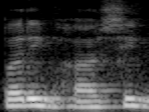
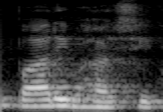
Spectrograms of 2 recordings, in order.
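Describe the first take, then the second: First: परिभाषिक with short a on the first syllable, paribhaashik; wrong form said. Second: पारिभाषिक with long aa on the first syllable, paaribhaashik; correct form said. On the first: (गलत रूप: परिभाषिक, पहले अक्षर पर छोटा अ) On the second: (सही रूप: पारिभाषिक, पहले अक्षर पर लंबा आ) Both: Shown as a demonstration. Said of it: "परिभाषिक भी नहीं होता".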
